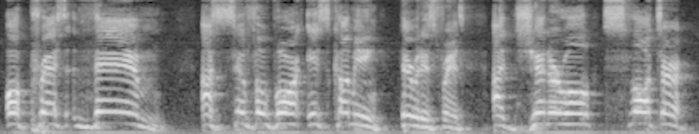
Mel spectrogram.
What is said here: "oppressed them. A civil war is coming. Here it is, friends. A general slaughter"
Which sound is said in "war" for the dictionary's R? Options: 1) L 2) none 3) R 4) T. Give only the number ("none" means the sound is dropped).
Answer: 3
